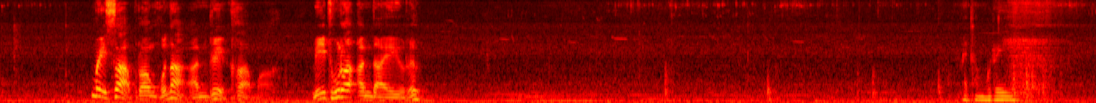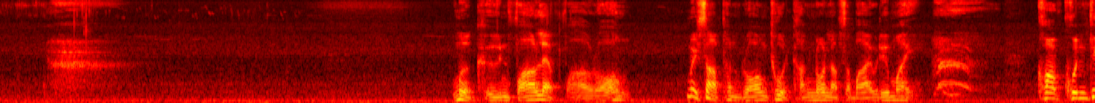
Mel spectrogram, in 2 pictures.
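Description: A man speaks calmly.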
